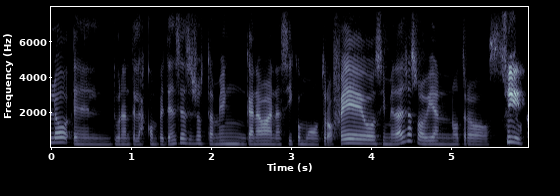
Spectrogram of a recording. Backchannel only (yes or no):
no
